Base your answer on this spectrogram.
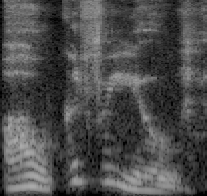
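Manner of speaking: mock condescending tone. Imitating how people react to a smaller podcast platform: mock condescending tone. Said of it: "It's very condescending".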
